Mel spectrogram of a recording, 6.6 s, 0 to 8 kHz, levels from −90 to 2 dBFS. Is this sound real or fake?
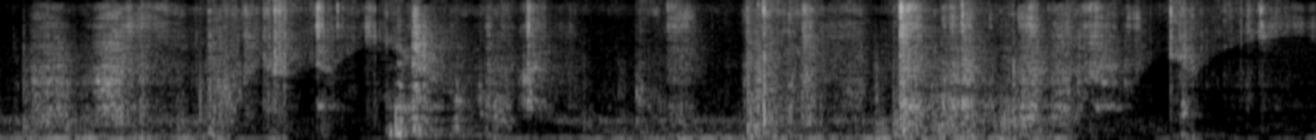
fake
